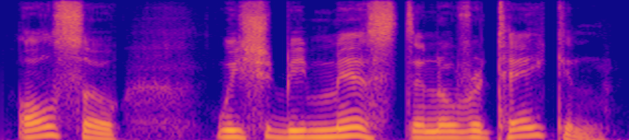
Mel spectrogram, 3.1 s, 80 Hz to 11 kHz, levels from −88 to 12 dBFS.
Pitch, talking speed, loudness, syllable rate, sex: 145 Hz, 135 wpm, -17 LUFS, 4.9 syllables/s, male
